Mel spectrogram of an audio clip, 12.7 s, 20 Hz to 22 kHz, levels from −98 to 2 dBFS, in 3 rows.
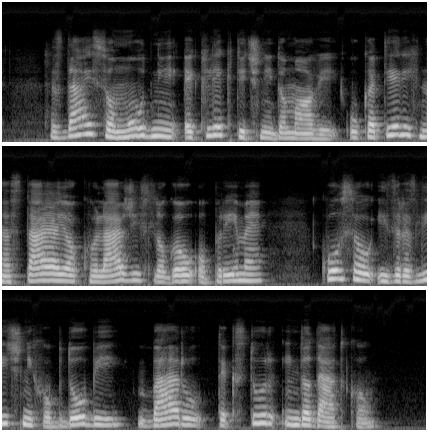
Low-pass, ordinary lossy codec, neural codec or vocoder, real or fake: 19.8 kHz; none; vocoder, 44.1 kHz, 128 mel bands every 512 samples, BigVGAN v2; fake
